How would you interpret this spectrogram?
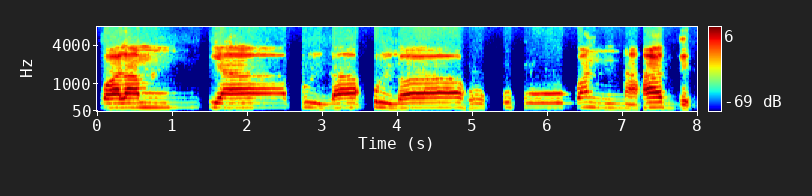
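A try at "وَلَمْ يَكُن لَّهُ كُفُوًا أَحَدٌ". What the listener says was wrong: আচ্ছা, কিছু কিছু এলোমেলো টান হয়ে গেল কিন্তু। আর কুল লাহু, তো এইখানে তো লহু হওয়ার সুযোগ নেই, লাহু শুধু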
